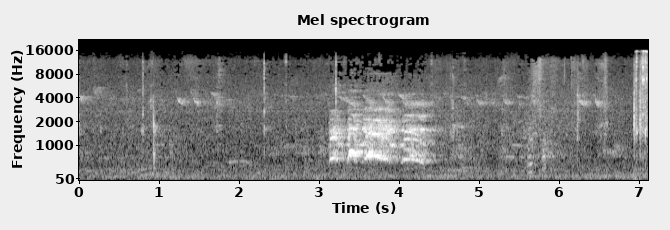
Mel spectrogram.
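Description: A bird call, loud and about a second long, about three seconds in, over a few faint clicks from the bicycle's multi-speed freewheel being turned by hand onto the rear hub.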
